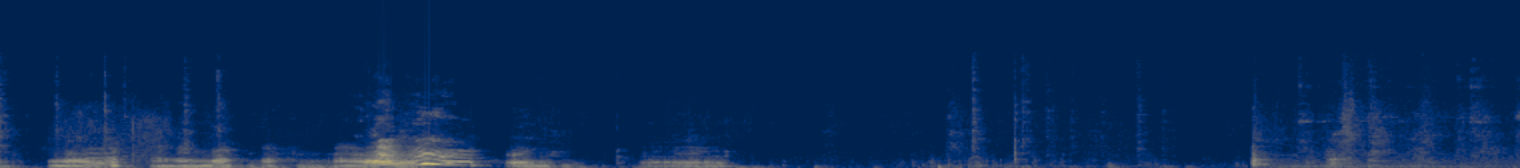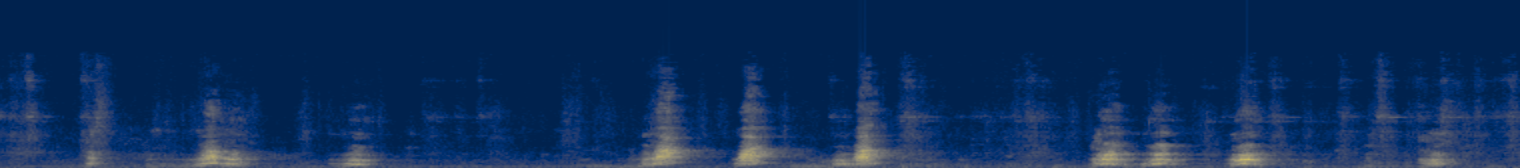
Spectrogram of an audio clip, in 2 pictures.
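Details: Jack Russell Terrier, a pet in a comedy dog compilation, making a burst of growly, whimpering vocal sounds. After a near-silent pause, short sharp yips and whines repeat irregularly over a soft background hiss.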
